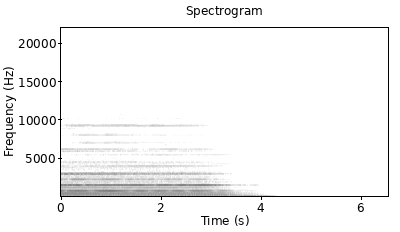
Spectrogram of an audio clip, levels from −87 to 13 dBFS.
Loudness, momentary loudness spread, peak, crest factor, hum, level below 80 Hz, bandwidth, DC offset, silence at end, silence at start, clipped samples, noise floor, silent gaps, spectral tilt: -40 LUFS; 10 LU; -26 dBFS; 16 dB; none; -60 dBFS; 10.5 kHz; under 0.1%; 2.45 s; 0 s; under 0.1%; under -90 dBFS; none; -3.5 dB/octave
